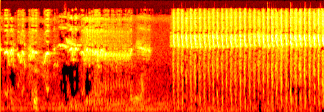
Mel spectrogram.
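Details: White-rumped shama masteran in full cililin style, used to train contest birds: varied whistled phrases and a warbled passage, then after a pause a fast, steady high trill repeated for several seconds.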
